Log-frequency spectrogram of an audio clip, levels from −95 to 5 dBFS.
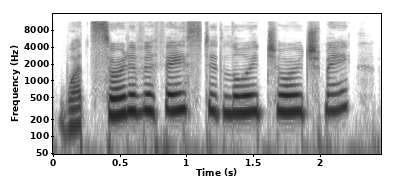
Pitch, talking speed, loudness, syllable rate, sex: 265 Hz, 220 wpm, -16 LUFS, 4.4 syllables/s, female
